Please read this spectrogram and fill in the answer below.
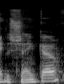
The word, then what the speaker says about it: Lukashenko: how do you say his last name? Anyway. – Lukashenko? – Yeah.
